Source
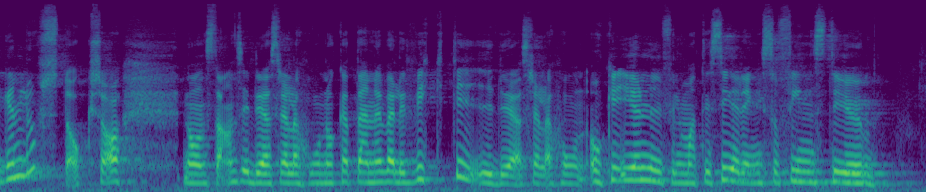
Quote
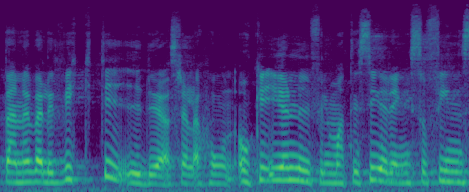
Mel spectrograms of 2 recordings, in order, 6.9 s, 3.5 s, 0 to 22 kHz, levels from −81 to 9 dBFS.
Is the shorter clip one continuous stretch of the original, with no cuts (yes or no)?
yes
